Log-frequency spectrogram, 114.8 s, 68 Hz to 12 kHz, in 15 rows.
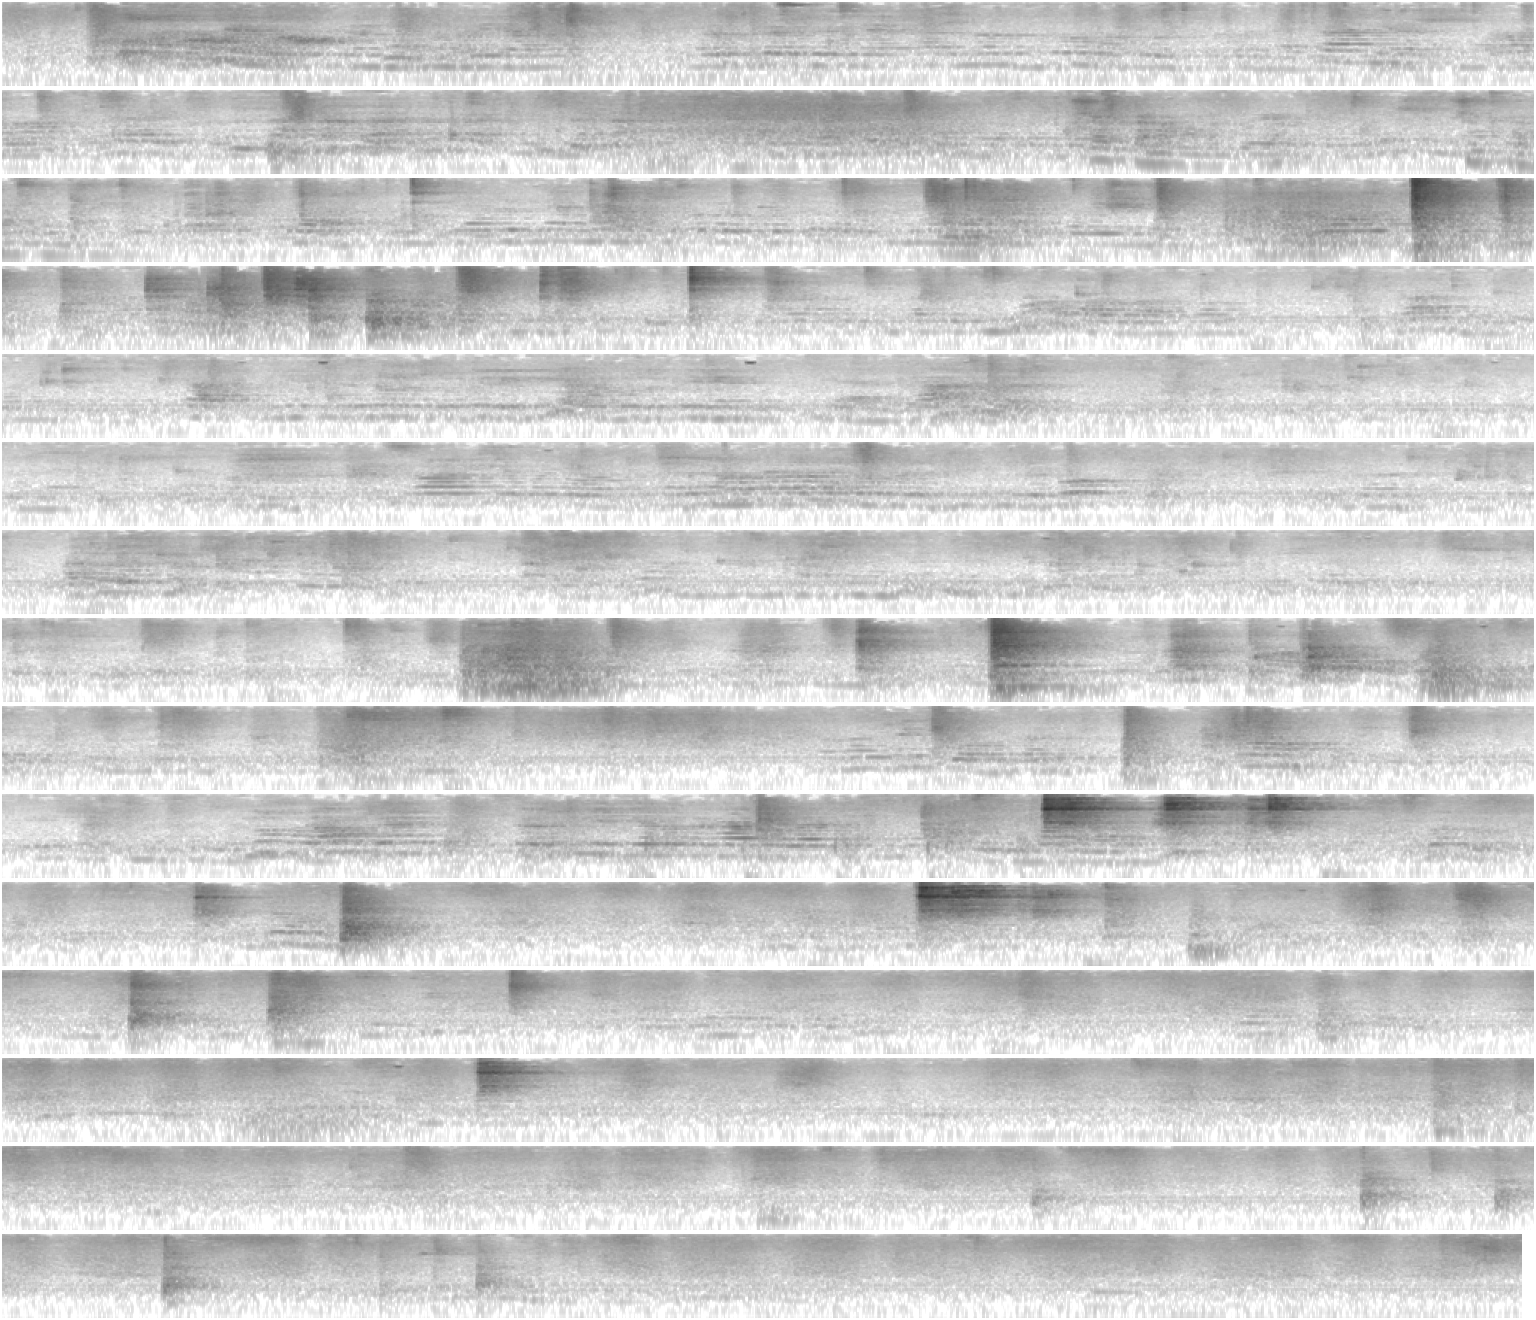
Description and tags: This is an ambience of morning in hospital (Vilnius). You can hear people talking in Polish and Lithuanian. People are walking around, cleaning their surroundings and someone is washing the floor.
This is MS recording.
Recorded with: Sound devices 552, Sennheiser MKH418.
